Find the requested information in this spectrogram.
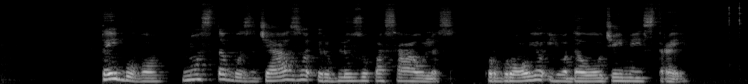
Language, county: Lithuanian, Kaunas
